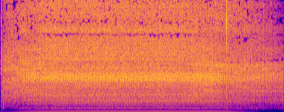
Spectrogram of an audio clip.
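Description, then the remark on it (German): An electric doner kebab knife, the kind used to cut meat from a doner spit, gives a steady, high-pitched electric buzz with a low motor hum underneath, running continuously for about two and a half seconds, then cutting off abruptly, fairly loud. “So, so ein Messer, mit dem der Türke vom Döner das Fleisch unterschneidet.”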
